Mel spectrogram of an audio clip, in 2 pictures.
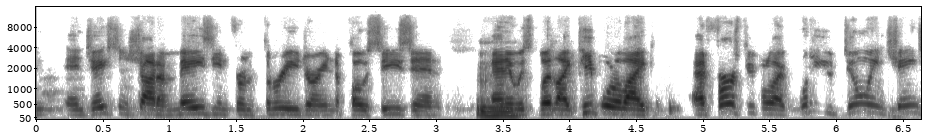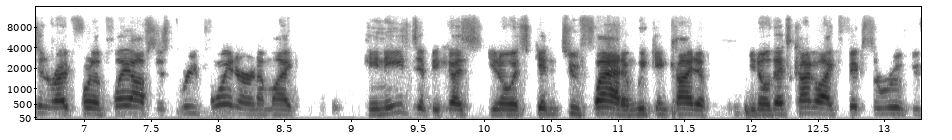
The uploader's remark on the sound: sitting in the car with during the interview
